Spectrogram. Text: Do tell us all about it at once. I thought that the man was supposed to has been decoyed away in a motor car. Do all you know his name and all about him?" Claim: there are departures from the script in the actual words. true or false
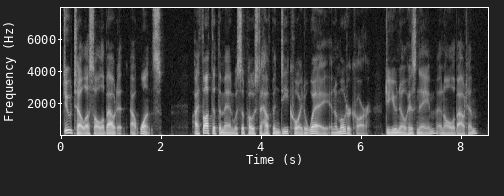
true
